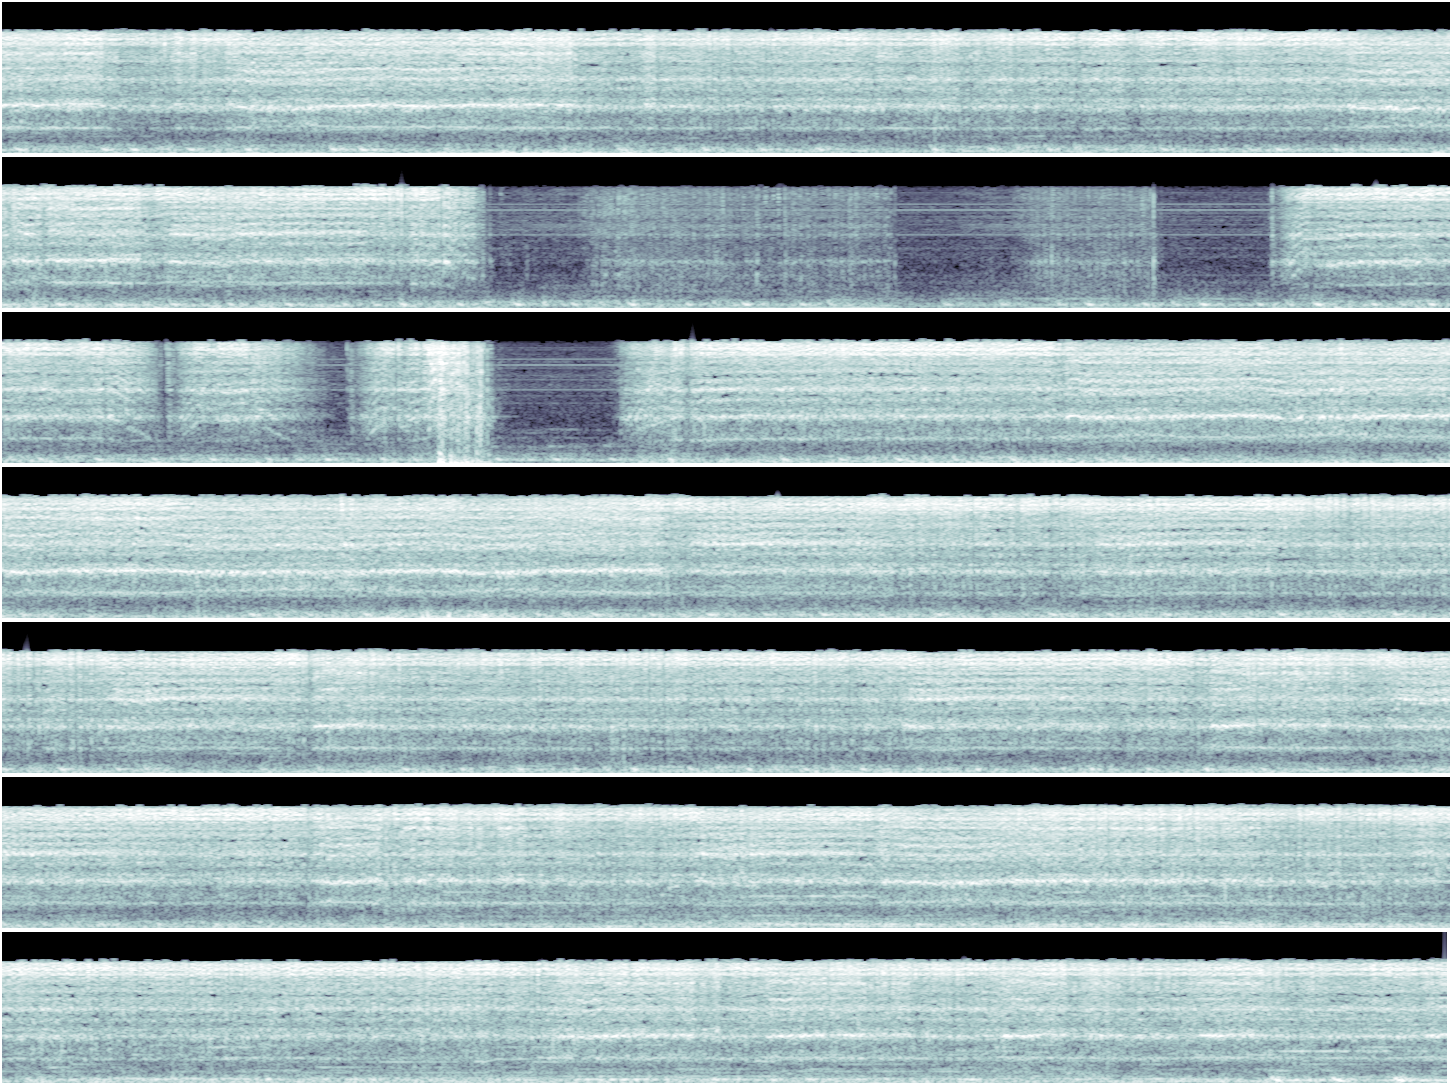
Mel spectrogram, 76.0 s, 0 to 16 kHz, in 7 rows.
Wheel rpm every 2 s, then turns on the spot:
160, 160, 160, 160, 160, 160, 160, 30, 20, 10, 120, 80, 50, 110, 160, 160, 160, 160, 160, 160, 160, 160, 160, 160, 160, 160, 160, 160, 160, 160, 160, 160, 160, 160, 160, 160, 160, 160.
14-20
